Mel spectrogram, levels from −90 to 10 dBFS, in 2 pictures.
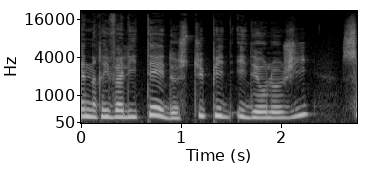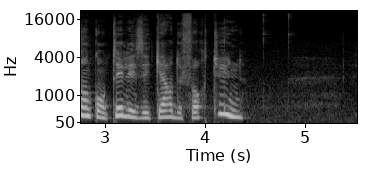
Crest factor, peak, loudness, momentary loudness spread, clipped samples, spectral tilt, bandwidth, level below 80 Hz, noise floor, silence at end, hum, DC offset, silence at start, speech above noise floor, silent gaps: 14 dB; -10 dBFS; -24 LUFS; 7 LU; under 0.1%; -5.5 dB/octave; 20 kHz; -68 dBFS; -59 dBFS; 1.15 s; none; under 0.1%; 0 s; 37 dB; none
